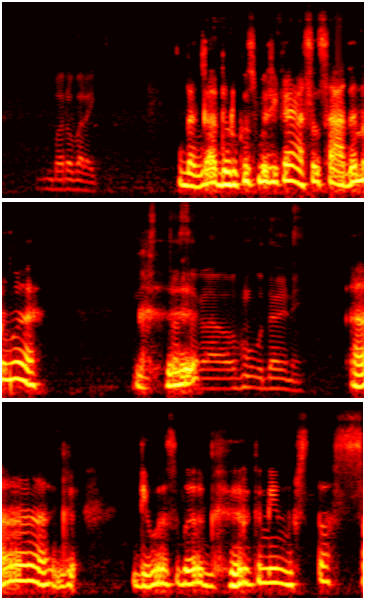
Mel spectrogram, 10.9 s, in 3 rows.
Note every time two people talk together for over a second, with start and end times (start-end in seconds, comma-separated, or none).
none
